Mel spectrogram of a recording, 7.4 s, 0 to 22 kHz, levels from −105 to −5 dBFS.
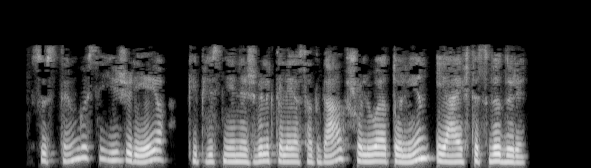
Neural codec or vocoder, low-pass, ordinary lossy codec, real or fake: none; 7.2 kHz; MP3, 32 kbps; real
